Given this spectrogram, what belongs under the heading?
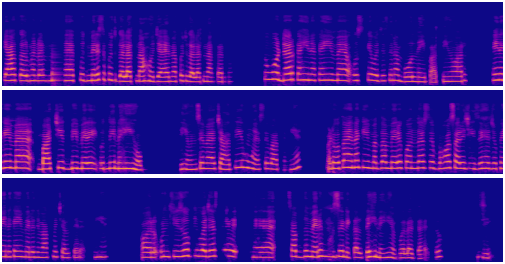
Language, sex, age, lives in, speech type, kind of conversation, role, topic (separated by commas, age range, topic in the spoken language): Hindi, female, 20-24, India, conversation, advice, user, जब मैं समूह में असहज महसूस करूँ, तो बातचीत कैसे शुरू करूँ?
